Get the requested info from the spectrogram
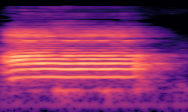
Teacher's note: अर्धसंवृत्त यानी आधा बंद, ए, ओ, विवृत्त, विवृत्त मीन्स यानी पूरा मुंह खुला हुआ, विवृत्त। बड़ा आ, जब हम बोलते हैं आ तो ये पूरा का पूरा मुंह खुला रहता है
